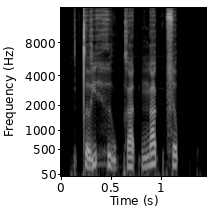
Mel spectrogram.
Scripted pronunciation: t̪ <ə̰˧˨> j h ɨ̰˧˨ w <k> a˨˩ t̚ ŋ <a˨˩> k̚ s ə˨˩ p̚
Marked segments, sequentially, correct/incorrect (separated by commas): incorrect, correct, incorrect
